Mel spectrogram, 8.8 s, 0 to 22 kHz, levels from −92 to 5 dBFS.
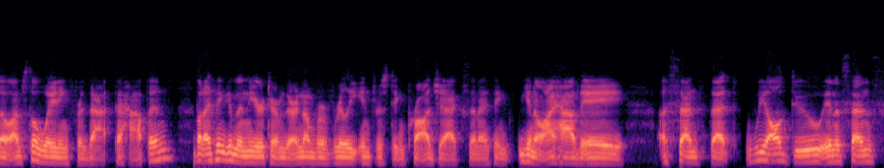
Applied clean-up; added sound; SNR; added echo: none; none; none; none.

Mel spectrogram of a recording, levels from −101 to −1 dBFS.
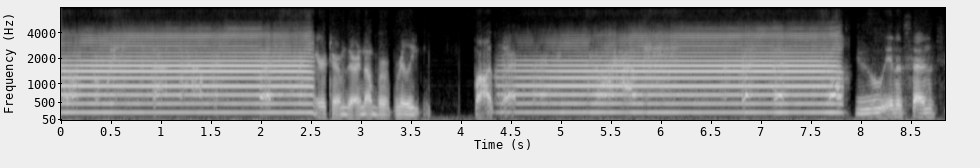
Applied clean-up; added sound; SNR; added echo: neural diffusion model UNIVERSE++.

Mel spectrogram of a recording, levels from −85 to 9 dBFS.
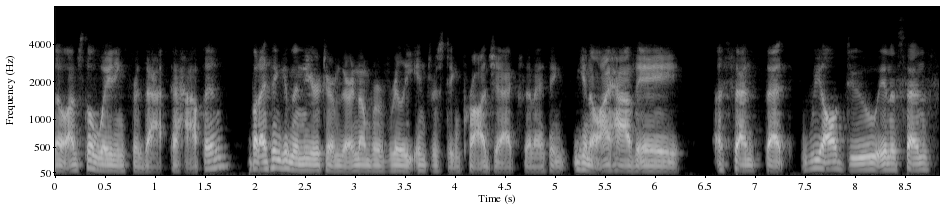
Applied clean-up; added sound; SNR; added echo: neural mask model Resemble Enhance denoiser.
